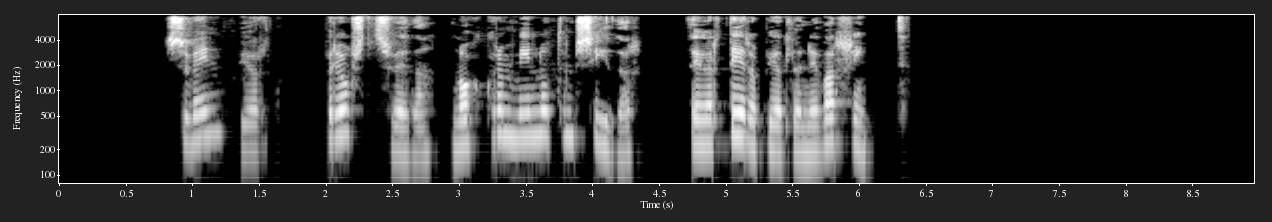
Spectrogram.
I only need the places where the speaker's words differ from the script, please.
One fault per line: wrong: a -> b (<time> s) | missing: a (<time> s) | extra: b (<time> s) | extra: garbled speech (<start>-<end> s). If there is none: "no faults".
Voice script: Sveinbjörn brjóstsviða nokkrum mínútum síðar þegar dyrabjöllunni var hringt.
no faults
